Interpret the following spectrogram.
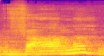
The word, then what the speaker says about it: Vam: And Vam, V, V-A-M, with a V is the sound, the one-syllable Sanskrit mantra sound.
